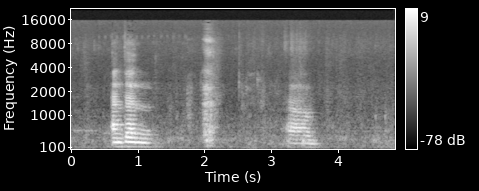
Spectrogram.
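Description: A man speaks in short phrases nearby.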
